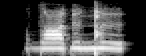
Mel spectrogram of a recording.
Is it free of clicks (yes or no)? no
